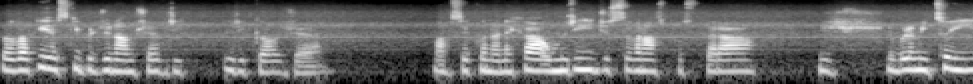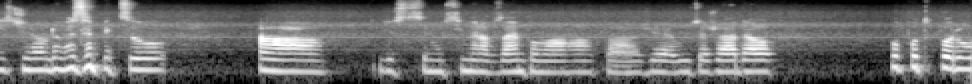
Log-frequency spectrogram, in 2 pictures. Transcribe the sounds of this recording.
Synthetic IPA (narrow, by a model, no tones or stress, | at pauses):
b̥ɪlot̪t̪akiːɦɛskiːp̬ɾot̪ʒɛnaːmʃɛːfri | rɪkalʒɛ̰ | naːsjakonɛnɛxaːʔumr̝iːt̪ʒɛsɛonaːspost̪aɾaː | ɡdɪʃnɛbudɛmiːt̪̚t͡so̞jiːst̪ʒɛnaːmdovɛzɛpɪt͡su | ʔa | ʒɛsɪmusiːmɛnavzaːjɛmpo̞maːɦat̪aʒɛuʒzaʒaːdal | popot̪poɾu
